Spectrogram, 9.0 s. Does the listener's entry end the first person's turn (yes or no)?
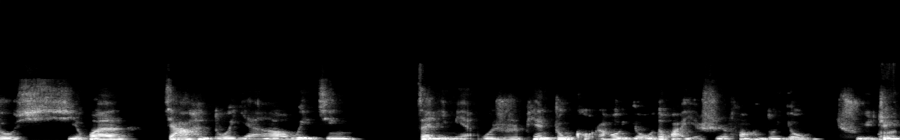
yes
